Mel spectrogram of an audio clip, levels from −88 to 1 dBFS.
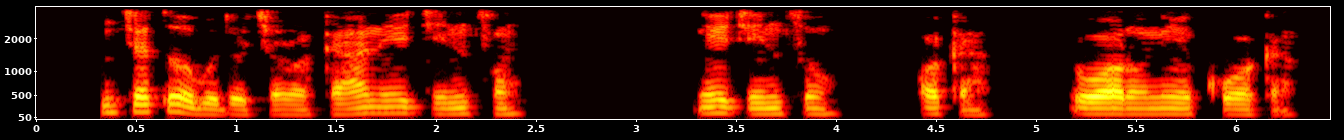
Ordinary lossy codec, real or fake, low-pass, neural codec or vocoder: none; real; 3.6 kHz; none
